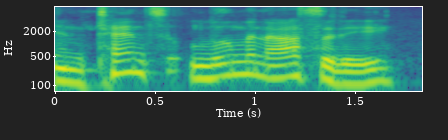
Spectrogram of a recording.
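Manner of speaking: ordinary talk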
